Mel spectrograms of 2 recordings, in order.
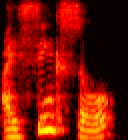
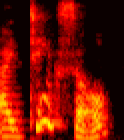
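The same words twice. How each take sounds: First: The word 'think' starts with an s sound. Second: The word 'think' starts with a t sound. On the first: "sometimes people have an S or a Z instead of a T H" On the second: "sometimes we get a T or a D"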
